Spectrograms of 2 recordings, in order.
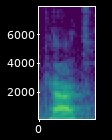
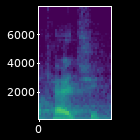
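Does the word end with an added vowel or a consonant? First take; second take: consonant; added vowel. First: The word ends cleanly on the t sound. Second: An extra vowel sound is added after the t. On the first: The speaker calls it right. "quando na verdade é cat" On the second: The speaker calls it wrong. "não fala cat"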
